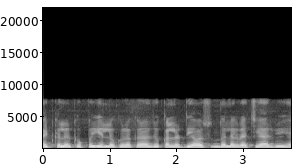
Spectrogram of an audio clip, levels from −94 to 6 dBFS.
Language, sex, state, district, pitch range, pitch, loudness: Hindi, female, Haryana, Rohtak, 195-205 Hz, 200 Hz, -13 LUFS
